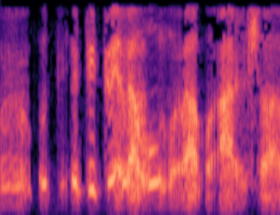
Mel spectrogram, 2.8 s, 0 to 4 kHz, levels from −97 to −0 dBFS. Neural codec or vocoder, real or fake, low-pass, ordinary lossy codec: autoencoder, 44.1 kHz, a latent of 192 numbers a frame, MeloTTS; fake; 3.6 kHz; AAC, 16 kbps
